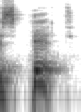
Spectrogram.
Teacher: it aspirated pit but if you say spit you don't say you don't have the aspiration you don't have that puff of air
